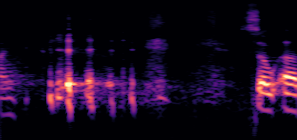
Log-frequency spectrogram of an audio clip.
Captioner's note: chuckles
